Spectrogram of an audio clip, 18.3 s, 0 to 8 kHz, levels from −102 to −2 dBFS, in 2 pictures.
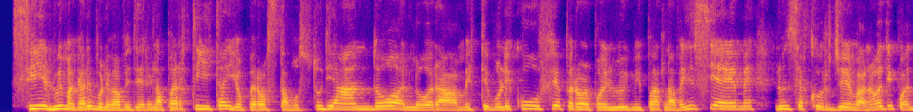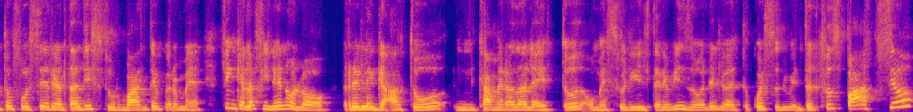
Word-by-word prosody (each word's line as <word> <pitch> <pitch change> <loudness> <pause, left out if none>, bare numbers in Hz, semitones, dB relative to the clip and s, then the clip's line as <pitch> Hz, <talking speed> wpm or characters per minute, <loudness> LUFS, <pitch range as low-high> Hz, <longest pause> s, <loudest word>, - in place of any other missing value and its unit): Sì, 240 0 +4
lui 220 +1 +6
magari 210 -2 +4
voleva 185 -4 +3
vedere 180 0 -2
la 180 -1 +2
partita, 225 +3 +1
io 195 -6 +1
però 185 0 +2
stavo 180 -2 -3
studiando, 215 +3 +1
allora 180 -4 +2
mettevo 195 +2 -2
le 210 +1 +1
cuffie, 240 -1 0
però 200 -3 +2
poi 195 0 -1
lui 190 0 +2
mi 190 0 -4
parlava 185 -2 0
insieme, 225 -1 -1 0.2
non 225 +2 +2
si 225 - -5
accorgeva, 200 -4 0
no, 195 +6 0
di 235 +1 -2
quanto 195 0 -1
fosse 210 +2 -2
in 215 - -2
realtà 200 0 +1
disturbante 200 -2 -1
per 190 -1 -5
me, 180 -2 -6 0.2
finché 290 -5 0
alla 230 -1 +3
fine 230 -2 -1
non 235 -4 0
l'ho 170 -2 -2
relegato, 205 0 0
in 180 -2 -6
camera 180 -1 0
da 185 +1 +1
letto, 170 0 -3
ho 205 -2 -3
messo 175 +1 -5
lì 190 +1 -2
il 195 -1 -2
televisore, 180 0 -3
e - - -3
gli 210 - -5
ho - - -2
detto: 175 0 -6
"Questo 210 -2 -2
diventa 190 +2 -2
il 195 - -5
tuo 280 +7 -3
spazio, 325 +5 +1
195 Hz, 185 wpm, -16 LUFS, 185-220 Hz, 0.2 s, lui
